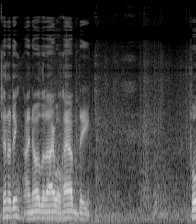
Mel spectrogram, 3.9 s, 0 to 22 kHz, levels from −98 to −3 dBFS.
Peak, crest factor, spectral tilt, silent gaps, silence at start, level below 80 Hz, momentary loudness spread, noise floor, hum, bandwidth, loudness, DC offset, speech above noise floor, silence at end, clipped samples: -10 dBFS; 20 dB; -6.5 dB/octave; none; 0 s; -56 dBFS; 24 LU; -49 dBFS; none; 17 kHz; -26 LUFS; under 0.1%; 23 dB; 0 s; under 0.1%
